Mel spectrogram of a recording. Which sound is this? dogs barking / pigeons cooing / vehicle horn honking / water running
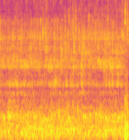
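water running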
